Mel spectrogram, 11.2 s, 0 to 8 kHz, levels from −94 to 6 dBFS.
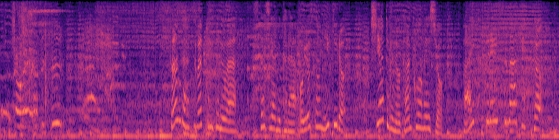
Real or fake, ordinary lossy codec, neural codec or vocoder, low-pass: fake; none; codec, 16 kHz, 8 kbps, FreqCodec, larger model; none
